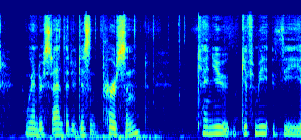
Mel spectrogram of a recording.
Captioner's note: speaking French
